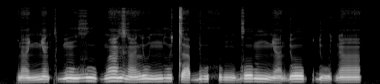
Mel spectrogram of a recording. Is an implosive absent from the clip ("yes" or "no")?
no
